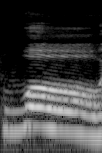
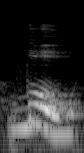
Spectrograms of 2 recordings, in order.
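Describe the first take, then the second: First: A long, drawn-out sound without the sob. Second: A short, small, sobbing cry sound. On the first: The speaker calls it wrong. "it's not a long sound" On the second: The speaker calls it right. "It's a small sound"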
